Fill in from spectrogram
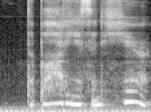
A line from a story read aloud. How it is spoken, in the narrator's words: one of them whispered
